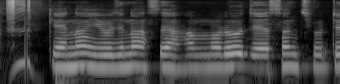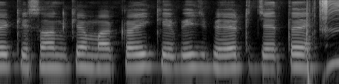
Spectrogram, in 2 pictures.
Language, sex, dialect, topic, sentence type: Maithili, male, Bajjika, agriculture, question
